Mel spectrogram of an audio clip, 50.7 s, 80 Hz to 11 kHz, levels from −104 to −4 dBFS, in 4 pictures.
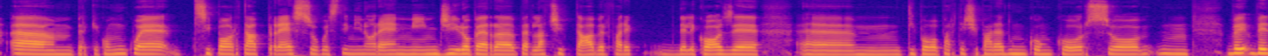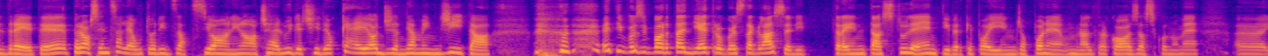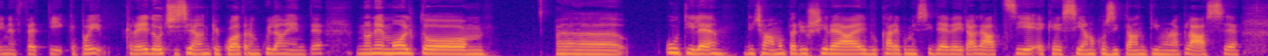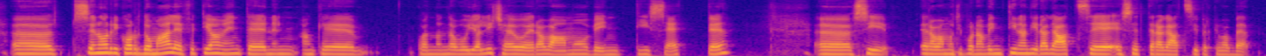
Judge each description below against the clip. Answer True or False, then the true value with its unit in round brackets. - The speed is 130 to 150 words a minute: True (145 wpm)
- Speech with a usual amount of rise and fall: False (2.1 semitones)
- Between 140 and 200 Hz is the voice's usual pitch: True (185 Hz)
